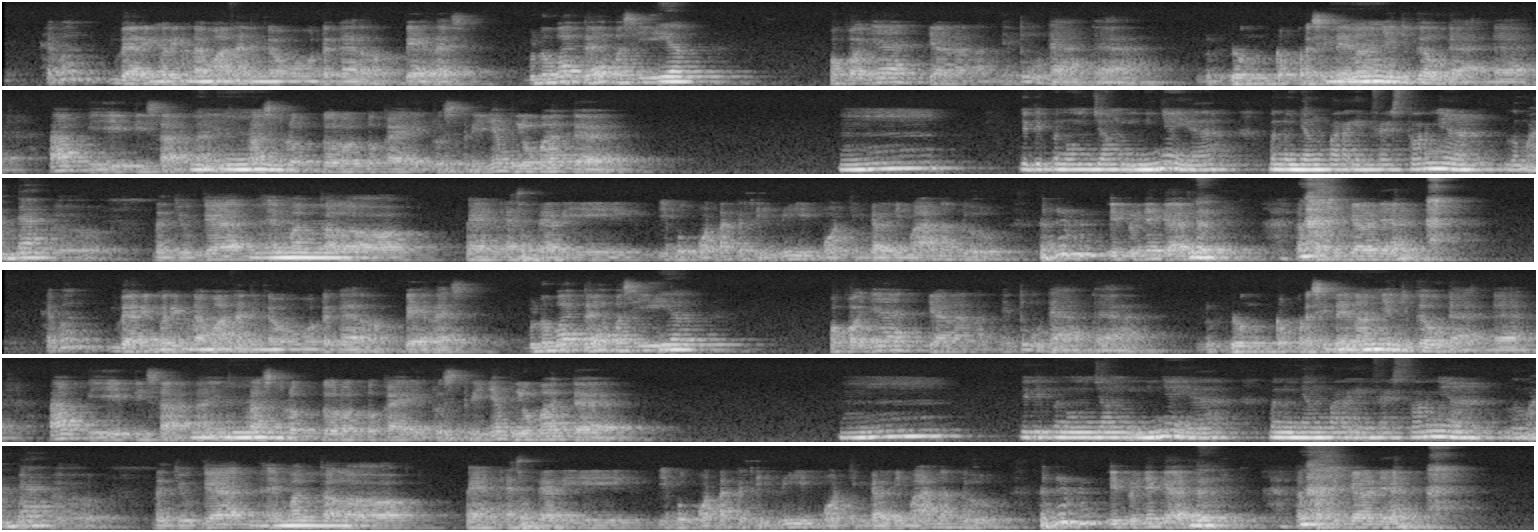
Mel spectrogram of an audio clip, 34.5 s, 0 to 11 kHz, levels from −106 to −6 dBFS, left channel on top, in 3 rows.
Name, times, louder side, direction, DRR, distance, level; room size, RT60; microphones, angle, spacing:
voice 1, 0.3-3.5 3.9-5.0 6.3-8.5 8.9-9.5 9.7-11.4 11.8-16.1 23.4-23.7 24.1-26.0 26.5-30.5 30.8-32.2 32.5-33.6, equal, 10° right, -4 dB, 2.2 m, -33 dB
voice 2, 1.1-2.3 4.9-5.1 9.9-10.5 12.9-13.6 17.8-18.5 19.1-20.6 21.0-23.3 24.8-25.6 31.9-32.1 32.5-33.0 33.7-33.8, left 2 dB, 80° left, -1 dB, 1.1 m, -24 dB
11.0 x 7.0 x 2.8 m, 0.90 s
head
